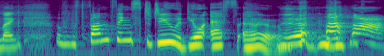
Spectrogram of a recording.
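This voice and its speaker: A woman with a British accent and very wide pitch swings, against noticeable background noise. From near Bristol, England. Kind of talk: informal conversation. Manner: casual, chatty.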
